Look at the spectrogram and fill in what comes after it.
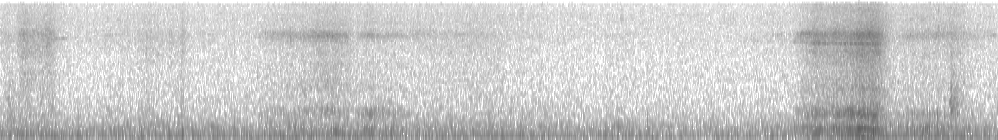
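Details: Sleeping female dog snoring like a human indoors: soft, slow breathy rasps in a quiet room, with a louder, fuller snort-like snore near the end.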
